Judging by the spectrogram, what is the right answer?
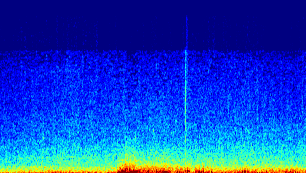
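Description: Storm with thunder in the video game Life Is Strange Double Exposure: steady rain hiss underlies a loud thunder rumble that swells midway and rolls on, with no voices.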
